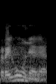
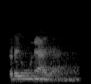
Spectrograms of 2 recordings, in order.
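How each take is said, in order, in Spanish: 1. El acento cae en la segunda sílaba. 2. El acento no cae en la segunda sílaba.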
